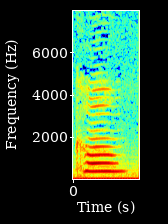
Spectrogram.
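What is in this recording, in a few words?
"keng", Mandarin pinyin, tone 1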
